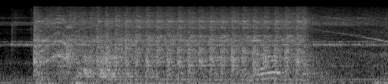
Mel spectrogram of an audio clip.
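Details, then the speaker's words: 1996 Jeep 4.0L cranking after dying during A/C service: steady brisk crank that never fires; spark tester at 20,000-volt gap shows no spark, failed ignition coil, not fuel pump or fuel pressure. "20,000 volt Gap we should have spark that's in series in line no no spark so had nothing there was nothing showing"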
